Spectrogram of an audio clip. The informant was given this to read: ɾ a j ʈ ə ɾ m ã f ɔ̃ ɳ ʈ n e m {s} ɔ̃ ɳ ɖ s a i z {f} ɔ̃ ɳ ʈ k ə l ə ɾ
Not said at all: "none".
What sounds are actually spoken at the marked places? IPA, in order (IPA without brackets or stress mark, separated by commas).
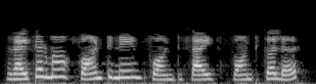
f, f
